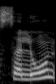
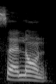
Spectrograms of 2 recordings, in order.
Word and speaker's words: salon: groomings and all so that is not saloon it is salon okay so you should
